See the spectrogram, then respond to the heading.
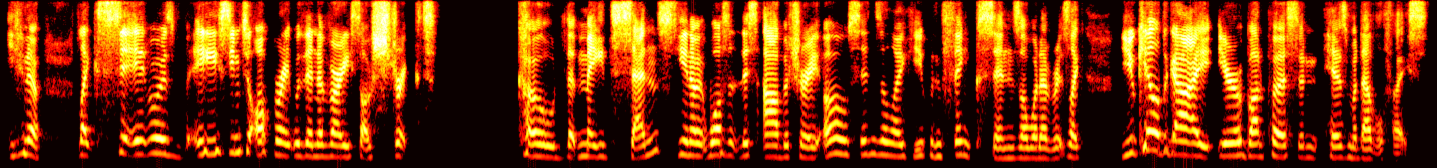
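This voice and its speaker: A woman's voice: a little high, normal speed, a bit bright, no echo. Dry-sounding close recording of a blunt woman. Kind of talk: casual conversational discussion.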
